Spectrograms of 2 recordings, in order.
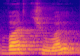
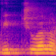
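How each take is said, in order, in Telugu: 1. మొదటి అచ్చు 'er' ధ్వని. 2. మొదటి అచ్చు చిన్న 'i' ధ్వని. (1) "వర్చువల్ అని ప్రొనౌన్స్ చేయాలి" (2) "విర్చువల్ అనే ప్రొనౌన్సియేషన్ రాంగ్ అండి"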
